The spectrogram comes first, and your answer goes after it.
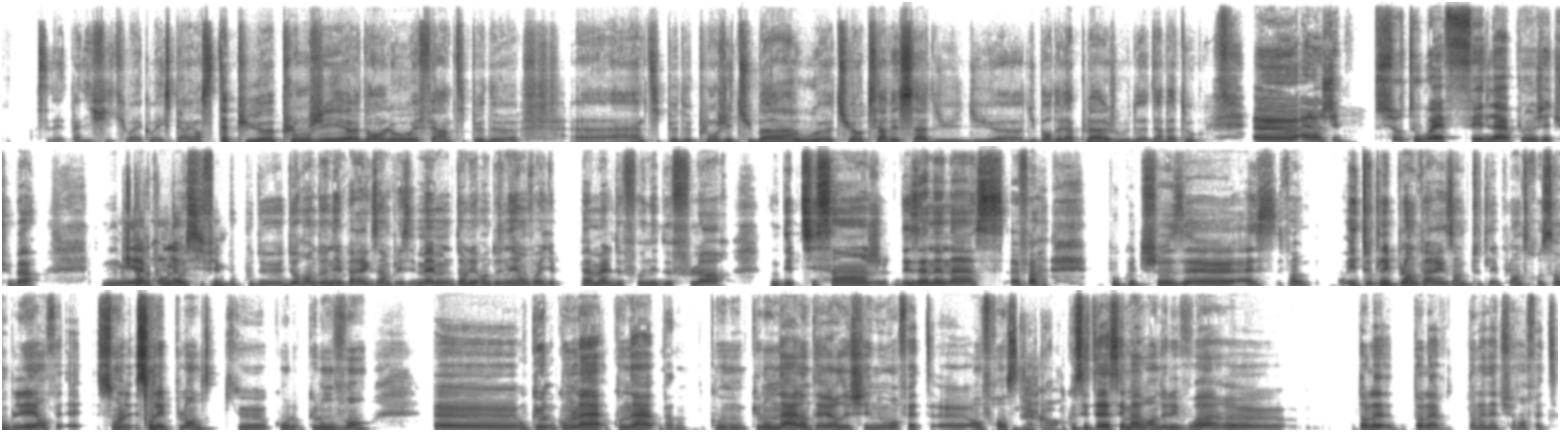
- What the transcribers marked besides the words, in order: tapping; laughing while speaking: "enfin"
- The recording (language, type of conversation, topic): French, podcast, Quel est le voyage le plus inoubliable que tu aies fait ?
